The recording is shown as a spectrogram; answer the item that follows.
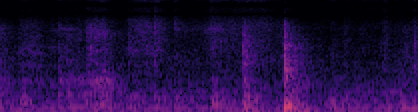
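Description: Scissors cutting through a paper pattern, with the paper rustling and rubbing on the table, and two sharp clicks a little over a second in.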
